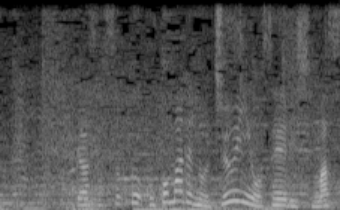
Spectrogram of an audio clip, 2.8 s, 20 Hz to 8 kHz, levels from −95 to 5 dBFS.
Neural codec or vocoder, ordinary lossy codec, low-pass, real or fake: none; none; none; real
